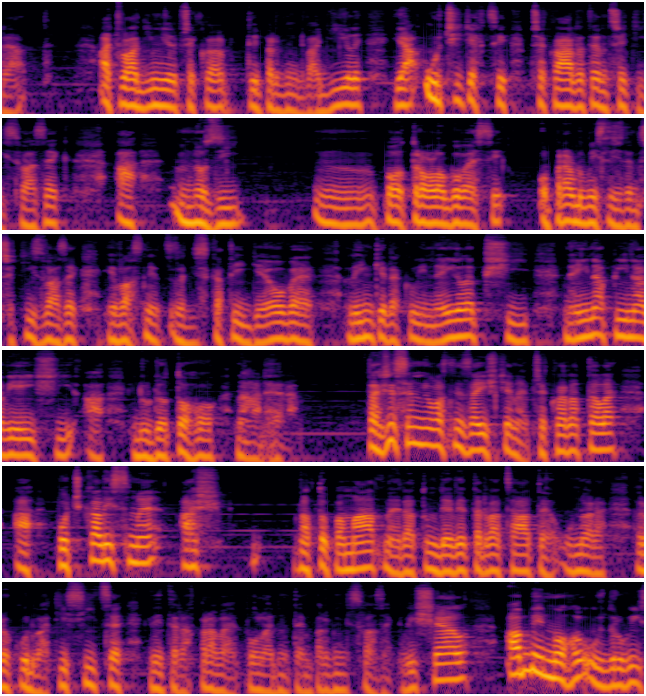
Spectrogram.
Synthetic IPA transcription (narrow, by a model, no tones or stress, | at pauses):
dat̪ | ʔacvlaɟɪmiːɾpr̥ɛklat̪ɪpr̩vɲiːdvaɟiːlɪjaːʔuɾt͡ʃɪcɛxt͡sɪpr̥ɛklaːdat̪ːɛnt̪r̝̥ɛciːsvazɛkʔamno̞ziː | pot̪ɾo̞lo̞ɡovɛːsɪ | ʔopɾavdumɪsliːʒɛt̪ɛnt̪r̥ɛciːs̬vazɛkjɛvlast̪ɲɛzlɛɟɪskat̪iːɟɛovɛːlɪŋkjɛt̪ako̞viːnɛjlɛpʃiːnɛjnapiːnavjɛjʃiːʔaɡdudo̞t̪o̞ɦo̞naːdɦɛɾa | t̪aɡʒɛsɛmɲɛlvlast̪ɲɛzajɪʃcɛnɛːpr̝̥ɛkladat̪ɛlɛʔapo̞t͡ʃkalɪsmɛʔaʃ | nat̪o̞pamaːt̪nɛːdat̪umdɛvjɛt̪advat͡saːt̪ɛːɦoʔuːnoɾaɾo̞kudvacɪsiːt͡sɛɡ̥dɪt̪ɛdafpɾavɛ̰ːpo̞lɛdnɛt̪ɛnpr̩vɲiːz̥vazɛkvɪʃɛlʔabɪmo̞ɦl̩uʒd̪ɾuɦiː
